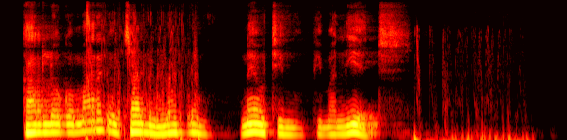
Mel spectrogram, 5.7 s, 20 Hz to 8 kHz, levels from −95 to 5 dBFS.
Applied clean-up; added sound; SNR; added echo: neural mask model DeepFilterNet 3.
